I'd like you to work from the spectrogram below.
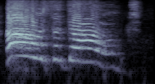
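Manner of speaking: high, drawn-out, loud mocking cry; exaggerated falsetto taunt; mock Texas fans. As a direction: mimic rival fans in a silly high shout. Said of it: "that's why they say it over in Texas".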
